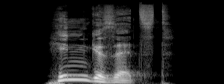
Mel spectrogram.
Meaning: past participle of hinsetzen
- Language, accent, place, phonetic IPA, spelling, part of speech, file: German, Germany, Berlin, [ˈhɪnɡəˌzɛt͡st], hingesetzt, verb, De-hingesetzt.ogg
